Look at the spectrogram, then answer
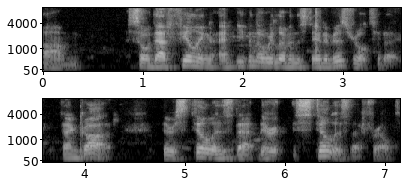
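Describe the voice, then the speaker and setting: This man's voice sits fairly high in pitch and is somewhat breathy. His pitch varies in an ordinary way. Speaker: teacher leading a text study. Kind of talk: class discussion on rabbinic texts. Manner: halting, self-correcting; fast.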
